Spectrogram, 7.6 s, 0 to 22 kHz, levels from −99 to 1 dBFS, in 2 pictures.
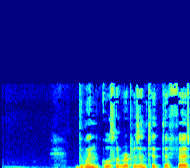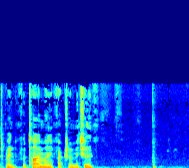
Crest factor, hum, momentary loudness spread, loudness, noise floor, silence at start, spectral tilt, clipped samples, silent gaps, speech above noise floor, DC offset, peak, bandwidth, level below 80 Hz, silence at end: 24 dB; none; 15 LU; -28 LUFS; -66 dBFS; 1.5 s; -5 dB/octave; under 0.1%; none; 38 dB; under 0.1%; -8 dBFS; 11.5 kHz; -52 dBFS; 0.65 s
